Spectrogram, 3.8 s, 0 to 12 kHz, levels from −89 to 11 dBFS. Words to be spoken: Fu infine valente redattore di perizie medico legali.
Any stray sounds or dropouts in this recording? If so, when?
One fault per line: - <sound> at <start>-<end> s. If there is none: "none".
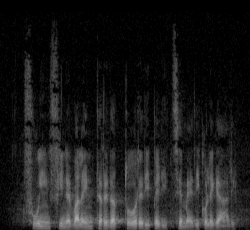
none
